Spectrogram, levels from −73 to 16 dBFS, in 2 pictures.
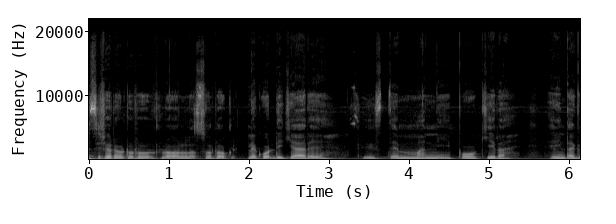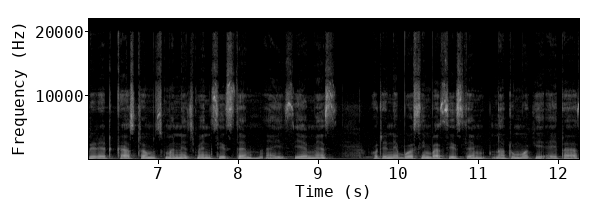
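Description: No technical faults can be heard anywhere in the speech recording. There is nothing at any point that calls for a timestamp or a closer listen.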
